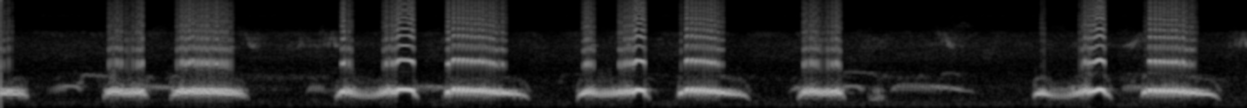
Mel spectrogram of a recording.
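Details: Spotted dove decoy in a trapping session, 'ang'-style song of four to five notes: repeated phrases opening with a soft low note, then two or three loud rasping coos, rising slightly.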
